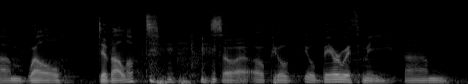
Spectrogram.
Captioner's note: chuckle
